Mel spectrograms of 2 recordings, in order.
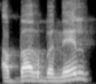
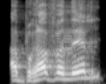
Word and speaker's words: Abarbanel: himself in different ways so we would use the usual israeli pronunciation is a barbanel in english it seems that abravanel is more of problematics okay anyhow and yeah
